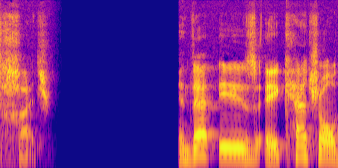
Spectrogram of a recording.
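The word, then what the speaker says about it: хач: So, the Russian language has a word that is pronounced as khach, and that is a catch-all derogatory term for ethnicities that originate in the Caucasus Mountains.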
